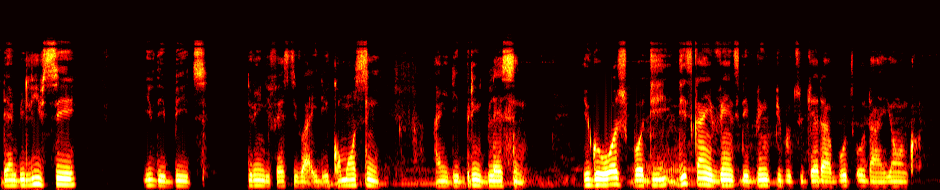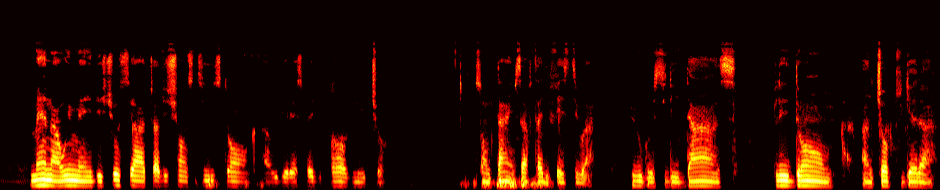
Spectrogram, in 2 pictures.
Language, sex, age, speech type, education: Nigerian Pidgin, male, 15-29, spontaneous, tertiary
